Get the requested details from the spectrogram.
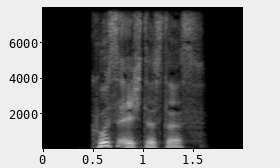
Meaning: strong/mixed nominative/accusative neuter singular superlative degree of kussecht
- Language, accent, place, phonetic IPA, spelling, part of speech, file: German, Germany, Berlin, [ˈkʊsˌʔɛçtəstəs], kussechtestes, adjective, De-kussechtestes.ogg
